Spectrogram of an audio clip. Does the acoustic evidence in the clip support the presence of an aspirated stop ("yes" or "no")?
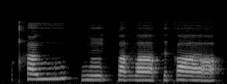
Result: yes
